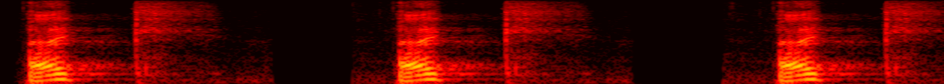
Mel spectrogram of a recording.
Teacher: کاف کا مخرج زبان کی انتہا سے ہے، لیکن ساتھ تالو کا نرم اور سخت حصہ بھی، یعنی جس جگہ ہڈی والا تالو اور گوشت والا تالو ملتے ہیں وہاں زبان کی انتہا کو لگائیں گے قاف کے مخرج کے قریب، تو کاف ادا ہوگا۔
